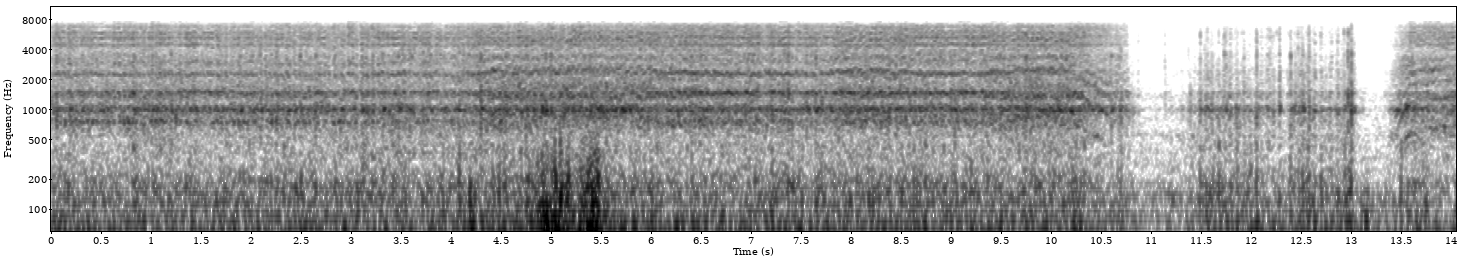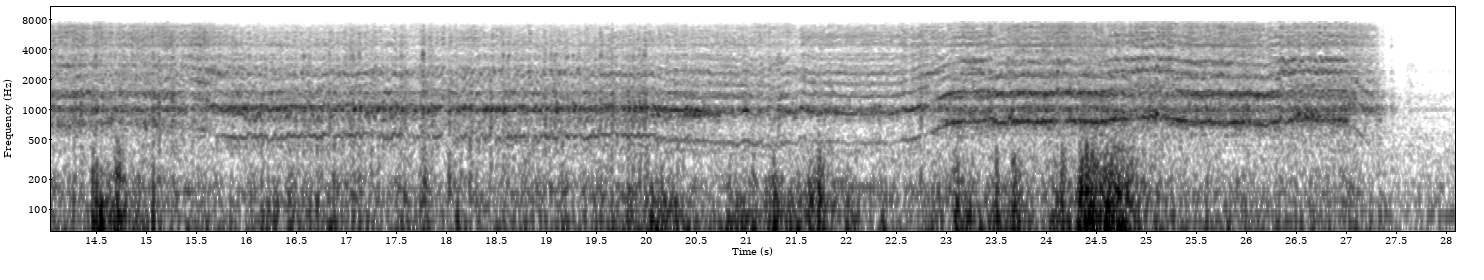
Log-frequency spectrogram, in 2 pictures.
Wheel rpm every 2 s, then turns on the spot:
200, 200, 190, 200, 180, 40, 70, 170, 130, 120, 120, 160, 190, 100.
10-12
